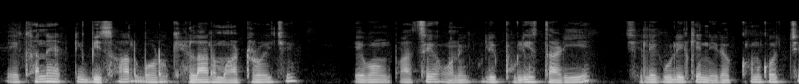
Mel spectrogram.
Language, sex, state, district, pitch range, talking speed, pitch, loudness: Bengali, male, West Bengal, Paschim Medinipur, 105-120 Hz, 120 wpm, 110 Hz, -19 LUFS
